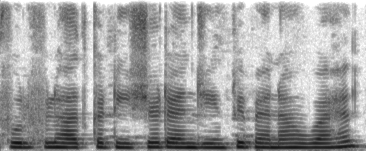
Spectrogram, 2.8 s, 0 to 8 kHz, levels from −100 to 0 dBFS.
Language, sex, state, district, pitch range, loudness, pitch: Hindi, female, Jharkhand, Deoghar, 215-230 Hz, -13 LUFS, 225 Hz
